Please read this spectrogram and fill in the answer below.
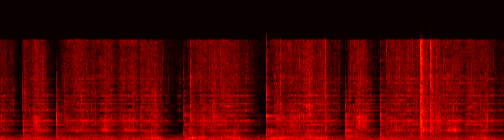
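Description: Dark-roasted coffee beans being stirred around a small cast iron skillet with a utensil, rattling and scraping against the pan in repeated strokes.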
